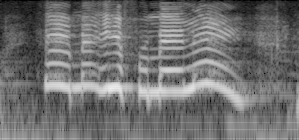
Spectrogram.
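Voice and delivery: high falsetto mock yell, kept soft; imitated coworker calling out. Coworker passing the news to another, mock yell in falsetto. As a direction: fake a yell in a high, softened voice. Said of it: "le gritó".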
